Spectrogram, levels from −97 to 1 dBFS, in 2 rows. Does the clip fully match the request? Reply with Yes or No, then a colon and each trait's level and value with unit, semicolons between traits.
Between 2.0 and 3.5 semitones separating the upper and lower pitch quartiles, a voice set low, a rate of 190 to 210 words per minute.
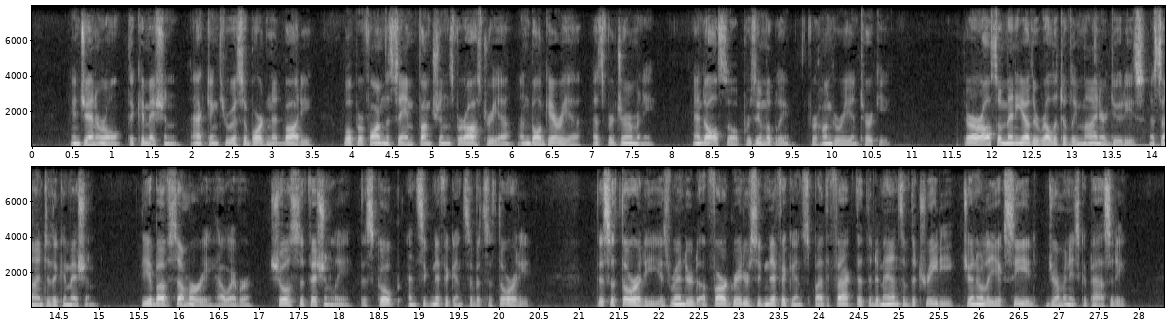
No: average, 2.9 semitones; low, 115 Hz; average, 155 wpm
